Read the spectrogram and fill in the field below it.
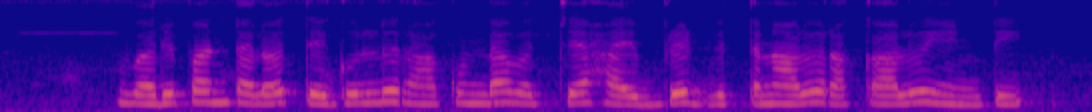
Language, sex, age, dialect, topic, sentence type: Telugu, female, 18-24, Utterandhra, agriculture, question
